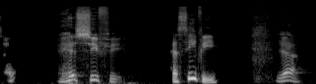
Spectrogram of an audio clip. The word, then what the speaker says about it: Recife: Recife. Recife? Yeah. That's an R. Yeah, because R's in Portuguese make a H sound.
